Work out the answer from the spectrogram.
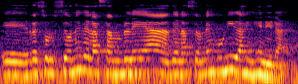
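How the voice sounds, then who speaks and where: Female Venezuelan academic, earnest formal panel delivery, mid pitch, reverberant hall, clearly noisy recording. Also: steady tone, normal speed. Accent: Venezuelan Spanish. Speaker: university professor and academic vice-rector. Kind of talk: panel speech. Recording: echoey hall with loud background noise.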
